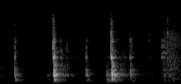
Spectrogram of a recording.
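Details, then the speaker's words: Ford Transit Custom with severe vibration under load, gearbox removed: dry metallic clacks in uneven bursts as dual mass flywheel is rocked by hand, excessive play and noise; worn dual mass flywheel, replaced with new flywheel, clutch kit, hydraulic bearing. "And now look, definitely the flywheel is gone."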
